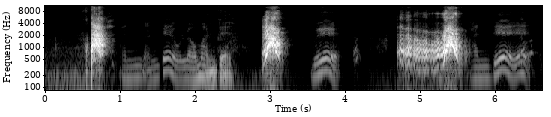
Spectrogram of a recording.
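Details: Shih Tzu named Lotto, indoors at a broadcast rehearsal, giving three sharp, loud barks about two and a half seconds apart, with wavering whiny tones and people talking in Korean in between.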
